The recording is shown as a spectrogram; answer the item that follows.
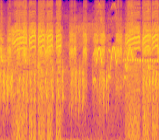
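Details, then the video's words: Trapping lure of bird calls. Rapid high twittering bursts alternate with three clear, arched whistled notes near the middle, and the dense chirping then resumes. "SUARA PIKAT BURUNG paling d cari!!"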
